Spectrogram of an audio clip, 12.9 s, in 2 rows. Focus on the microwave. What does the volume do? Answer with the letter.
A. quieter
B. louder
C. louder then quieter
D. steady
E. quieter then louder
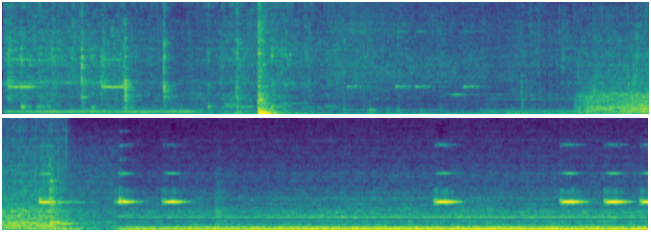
E.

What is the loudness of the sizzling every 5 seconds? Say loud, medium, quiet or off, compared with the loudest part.
loud, medium, off.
